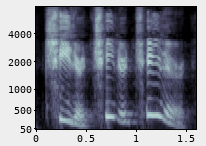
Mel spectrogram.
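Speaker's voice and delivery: high, loud accusing shout. A narrator's reading. Wife kicking at the locked door, shouting. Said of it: "kicked at the door and shouted".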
